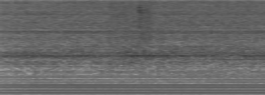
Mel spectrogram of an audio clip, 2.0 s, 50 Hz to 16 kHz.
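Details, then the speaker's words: Hailea ACO-318 45 W laser air-assist pump running on a table: steady, loud mains-frequency hum with an even buzzing drone, no pitch change; bass-type low-frequency noise from pump vibration. "ny pump that makes a reasonable pressure is going to make a noise but this gives of a bass type noise which really aggravates my ears"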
